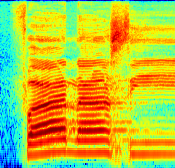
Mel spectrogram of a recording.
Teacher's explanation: Cara berhenti di sini huruf ya mesti kita sukunkan. Sehingganya sin yang kasroh mesti menjadi panjang 2 harokat.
